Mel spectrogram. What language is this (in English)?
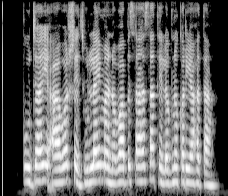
Gujarati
